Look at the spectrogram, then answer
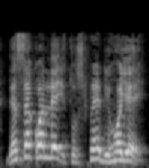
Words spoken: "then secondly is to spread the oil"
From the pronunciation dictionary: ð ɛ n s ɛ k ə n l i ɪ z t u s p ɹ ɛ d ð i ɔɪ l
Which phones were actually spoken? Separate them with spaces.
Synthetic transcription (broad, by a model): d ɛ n s ɛ k ə n l i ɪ t u s p ɹ ɛ d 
